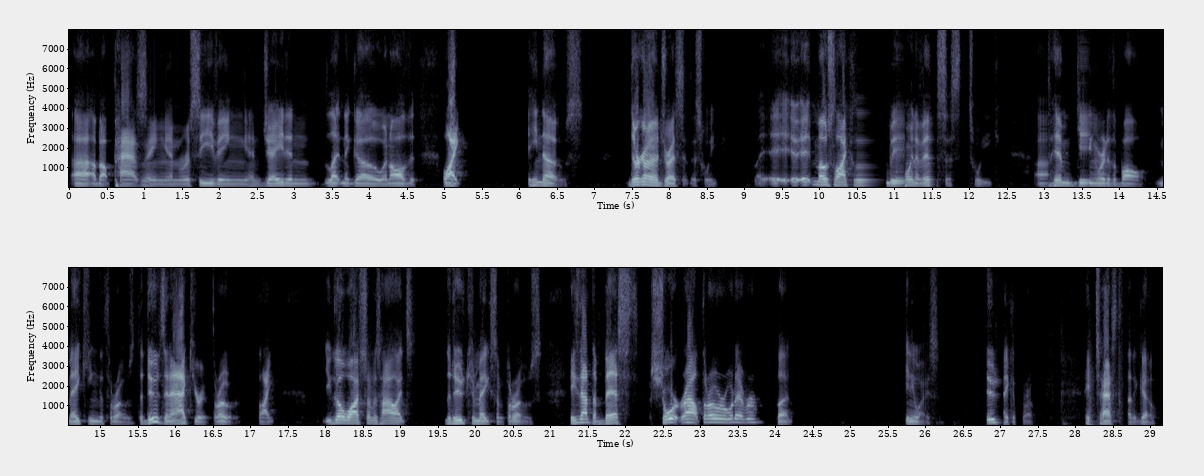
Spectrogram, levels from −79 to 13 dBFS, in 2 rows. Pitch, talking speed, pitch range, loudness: 120 Hz, 180 wpm, 105-135 Hz, -22 LUFS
